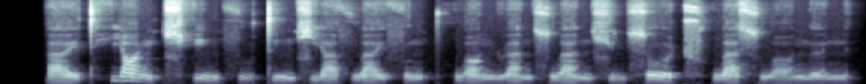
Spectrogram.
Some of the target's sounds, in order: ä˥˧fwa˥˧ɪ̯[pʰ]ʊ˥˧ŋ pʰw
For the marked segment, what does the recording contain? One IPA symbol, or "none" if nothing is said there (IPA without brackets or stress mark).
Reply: f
